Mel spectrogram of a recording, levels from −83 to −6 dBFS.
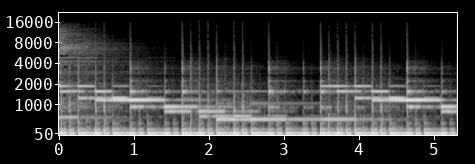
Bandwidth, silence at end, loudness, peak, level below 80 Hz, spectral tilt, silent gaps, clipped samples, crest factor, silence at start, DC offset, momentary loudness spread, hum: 12 kHz; 0 s; -19 LUFS; -4 dBFS; -20 dBFS; -6 dB/octave; none; under 0.1%; 14 dB; 0 s; under 0.1%; 4 LU; none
